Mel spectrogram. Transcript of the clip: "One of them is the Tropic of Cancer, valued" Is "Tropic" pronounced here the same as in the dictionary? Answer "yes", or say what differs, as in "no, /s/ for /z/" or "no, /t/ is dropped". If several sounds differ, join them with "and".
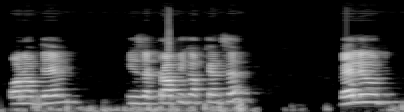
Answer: yes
